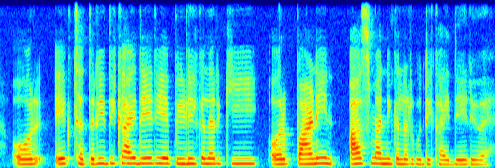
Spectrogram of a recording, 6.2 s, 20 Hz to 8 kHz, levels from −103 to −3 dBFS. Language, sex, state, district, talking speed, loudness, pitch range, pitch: Marwari, female, Rajasthan, Nagaur, 185 wpm, -22 LUFS, 235-260 Hz, 250 Hz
